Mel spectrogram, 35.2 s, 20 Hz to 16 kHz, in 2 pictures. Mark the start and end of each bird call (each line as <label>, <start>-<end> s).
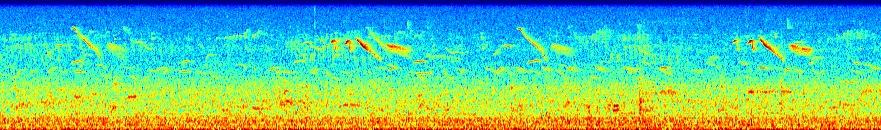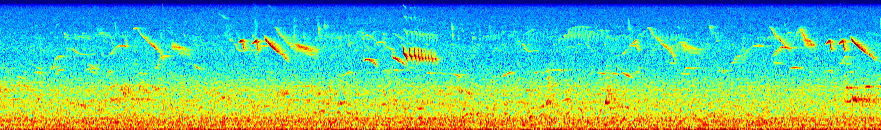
Rufous-collared Sparrow (Zonotrichia capensis), 0.0-24.5 s
Slate-throated Redstart (Myioborus miniatus), 24.7-26.8 s
Rufous-collared Sparrow (Zonotrichia capensis), 28.6-35.2 s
